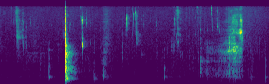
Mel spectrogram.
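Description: Close-miked eating of a sauce-coated chicken wing: a sharp, loud bite about a second in, then small wet chewing sounds and a longer stretch of wet chewing near the end.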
